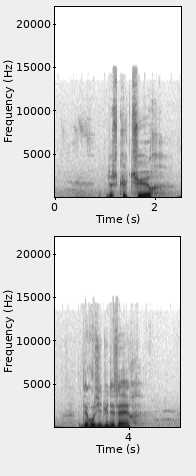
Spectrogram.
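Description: A middle-aged man speaks calmly and close to a clip-on microphone.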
